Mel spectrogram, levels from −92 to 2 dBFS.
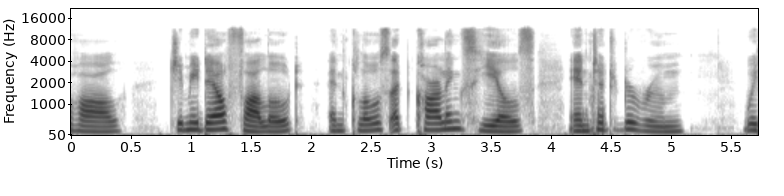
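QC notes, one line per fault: Throughout, MP2 compression: the speech sounds dull and gurgling, with granular distortion, likely from MPEG Layer II coding at a rate that fits about 80 kbps. Starved upper sub-bands switch off, so a spectrogram shows a flickering, blocky high-frequency ceiling.
4.17–4.44 s, DAB burbling: a short burbling patch where bit errors slipped past error correction into the audio frames. Corrupted samples put short blips of noise into single sub-bands, which shows as isolated bright blocks on a spectrogram.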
